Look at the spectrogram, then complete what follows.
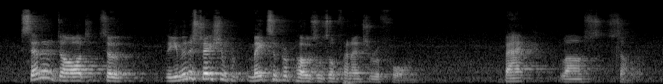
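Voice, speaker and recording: Audible room echo and noticeable background noise surround a man speaking fairly quickly at a high pitch, with very wide pitch swings and big swings in loudness. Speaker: economics professor. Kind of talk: public lecture. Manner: repetitive false starts.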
